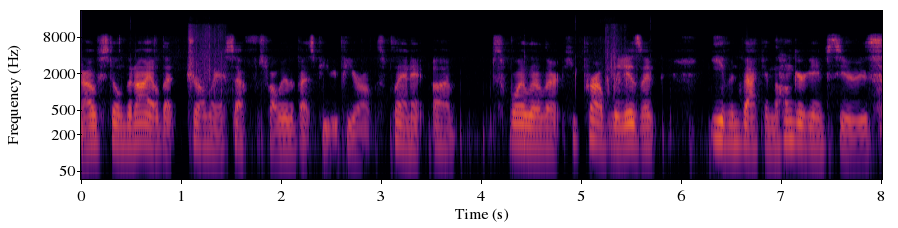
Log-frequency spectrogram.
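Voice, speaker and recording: A young man with a monotone voice, chatting casually while playing a game and muttering to himself over his first recording. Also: on the high side, poor audio. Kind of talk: casual gameplay commentary.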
